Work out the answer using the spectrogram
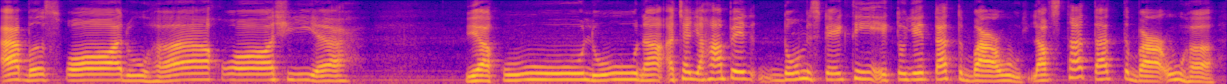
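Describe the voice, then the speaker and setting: A woman at an ordinary mid pitch teaches Quran recitation, patiently going through a student's mistakes one rule at a time. She explains each point carefully and checks in often with a short "okay". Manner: recites verses slowly and drawn out.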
